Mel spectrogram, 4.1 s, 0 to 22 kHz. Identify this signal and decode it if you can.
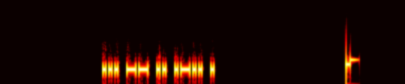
Morse code, heard as a keyed tone, about 40 wpm, 700 Hz. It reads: SMILE
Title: Five Letter Words - 40wpm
